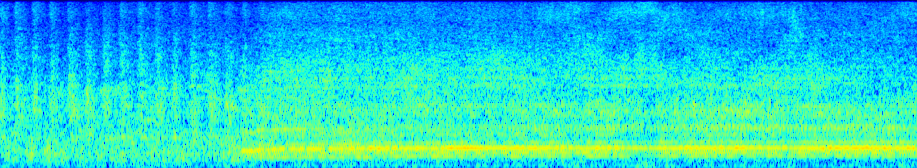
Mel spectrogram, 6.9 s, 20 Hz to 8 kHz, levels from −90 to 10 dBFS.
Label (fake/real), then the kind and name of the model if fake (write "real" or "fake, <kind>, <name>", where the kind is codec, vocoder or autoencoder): real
